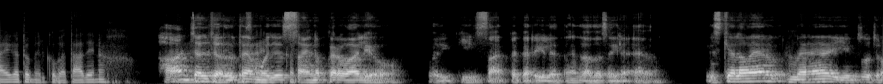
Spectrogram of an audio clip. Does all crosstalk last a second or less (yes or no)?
no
